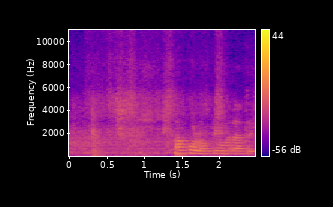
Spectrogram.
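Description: A man's voice: a drawn-out, held vocal sound begins about one and a half seconds in, after a stretch of low-level room noise.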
